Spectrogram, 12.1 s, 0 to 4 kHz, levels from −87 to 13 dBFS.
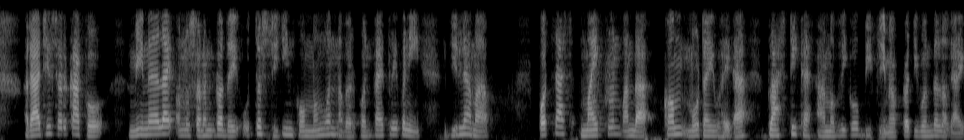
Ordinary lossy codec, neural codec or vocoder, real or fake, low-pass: none; codec, 16 kHz, 0.5 kbps, X-Codec, HuBERT features, trained on LibriSpeech; fake; 3.6 kHz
